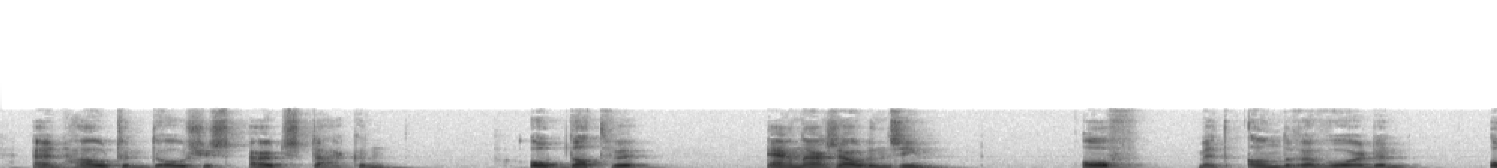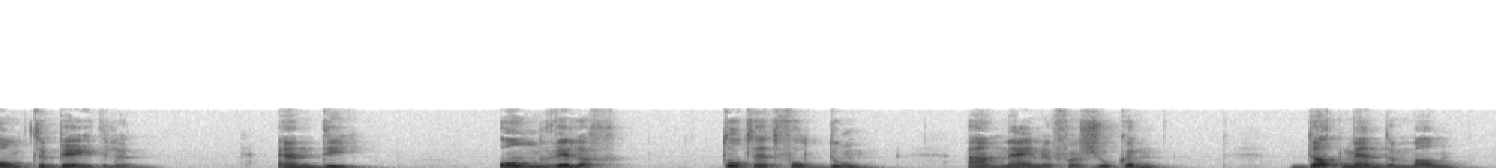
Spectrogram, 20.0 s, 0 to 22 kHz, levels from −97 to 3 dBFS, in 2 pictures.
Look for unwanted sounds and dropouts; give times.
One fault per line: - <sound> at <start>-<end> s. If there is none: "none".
none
